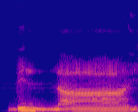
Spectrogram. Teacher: زبر کو بھی ایک الف کے برابر لمبا کرتے ہیں، باللہ۔ آخر میں ہا کی آواز ہے جو کہ اگین گلے کے سب سے نیچے والے حصے سے پڑھی جائے گی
